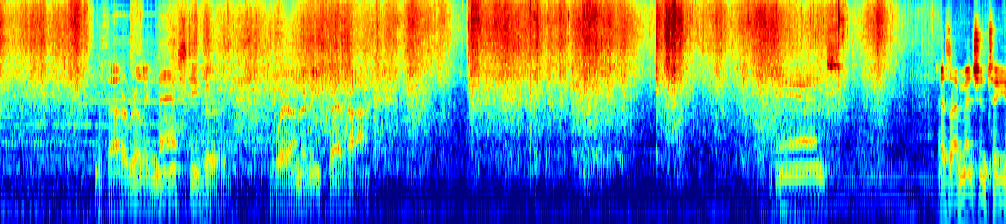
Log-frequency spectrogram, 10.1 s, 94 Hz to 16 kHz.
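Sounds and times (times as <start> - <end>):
plastic and paper packing crinkling: 0.0 - 9.5
latex mask handled: 0.1 - 9.4.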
